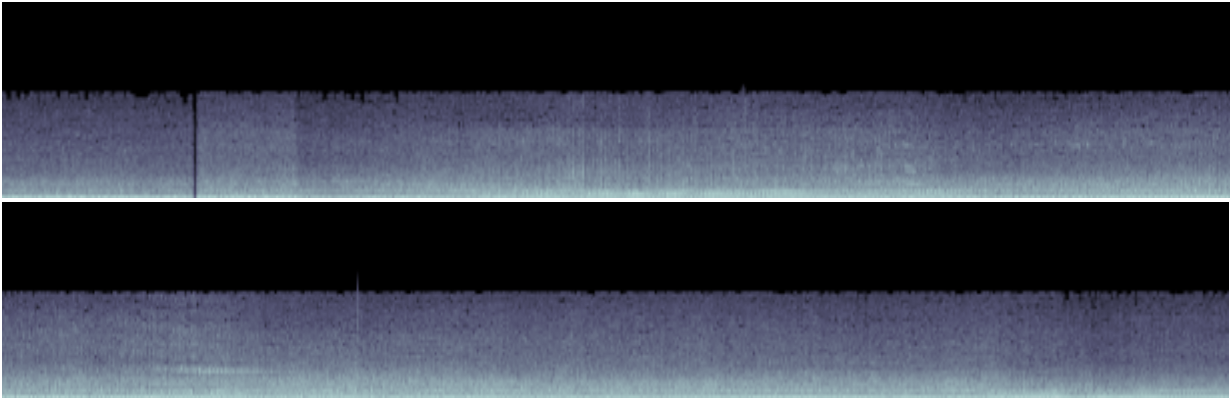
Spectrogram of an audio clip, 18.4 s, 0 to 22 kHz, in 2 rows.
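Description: Classic Mopar muscle car's V8 running steadily at freeway cruising speed, heard from inside the car with road and wind noise.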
